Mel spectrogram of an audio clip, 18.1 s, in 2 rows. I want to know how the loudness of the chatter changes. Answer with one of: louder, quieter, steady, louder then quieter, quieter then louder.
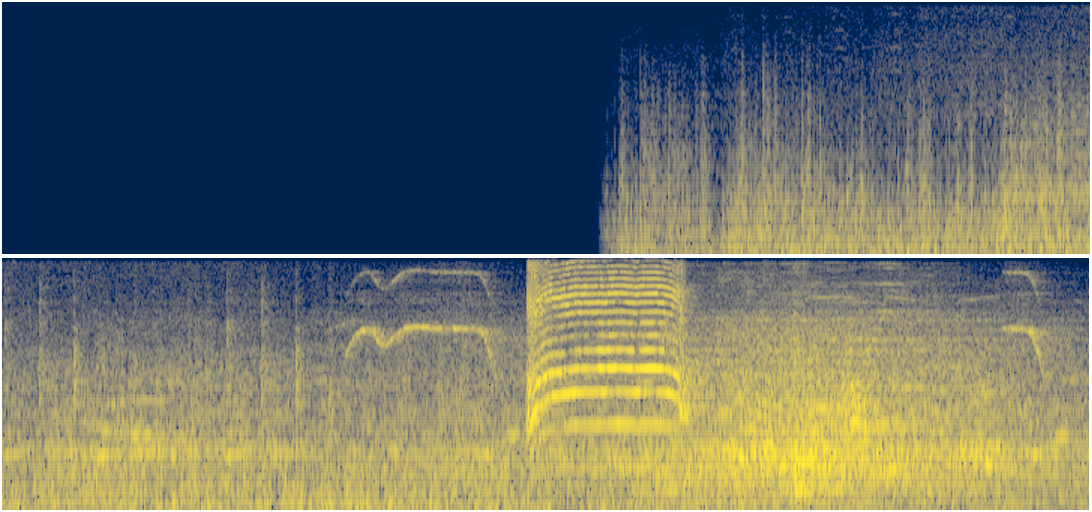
louder.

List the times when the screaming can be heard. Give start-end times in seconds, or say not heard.
13.4-14.9.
